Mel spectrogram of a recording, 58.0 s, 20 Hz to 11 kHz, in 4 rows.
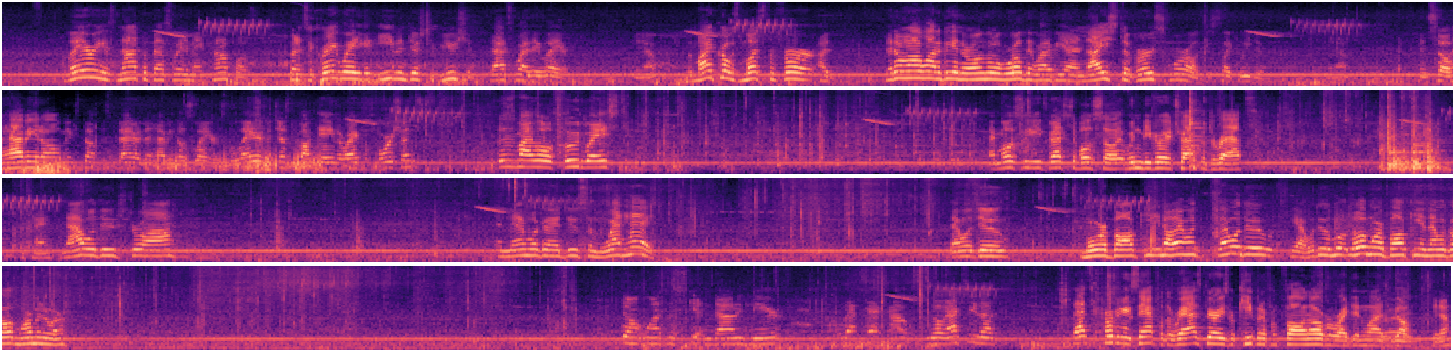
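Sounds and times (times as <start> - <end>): steady low hum: 0.0 - 58.0
dry straw rustling and crackling: 17.0 - 30.6, 31.5 - 58.0
metal compost pail rattling: 19.5 - 26.9.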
